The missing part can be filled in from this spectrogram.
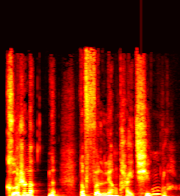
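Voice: mid-range voice, very animated, moderate pace, a bit bright, breathy edge. A storyteller voicing a sly, blustering male general who fawns over his lord while plotting. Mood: fawning. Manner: fawning toward his lord, crafty. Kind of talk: traditional storytelling.

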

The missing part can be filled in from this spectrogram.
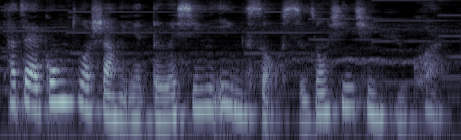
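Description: A woman narrating a book in the first person, reading in a calm, measured way. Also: mid-range voice, faint music behind. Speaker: audiobook reader.

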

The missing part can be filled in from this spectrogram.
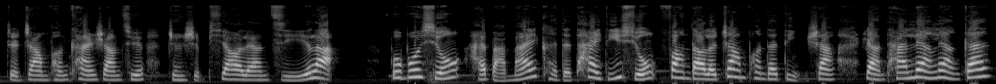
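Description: A woman storyteller reading a children's bedtime story in a slow, soothing way. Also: fairly high pitch, dry recording, faint music behind. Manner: slow, soothing, fading to soft.

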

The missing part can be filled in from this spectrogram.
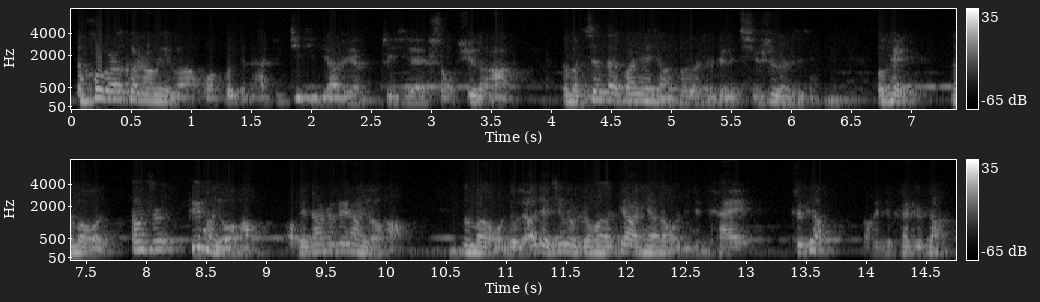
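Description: A man lecturing, telling a personal story in an animated way and often tagging his sentences with "OK". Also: medium pitch, quick pace. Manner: animated, peppers speech with "OK". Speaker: lecturer on going abroad. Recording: phone-like narrow band with faint music.

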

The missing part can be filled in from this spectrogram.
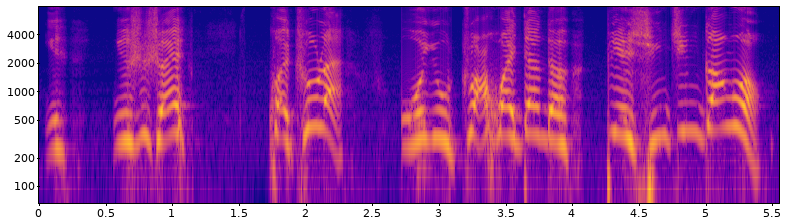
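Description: A bold little boy, played by a woman, shouts his lines with eager pride. The voice is high and close and dry, with no room sound around it. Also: sing-song, a little slow, husky, dry recording, exaggerated voice. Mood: eager, boastful. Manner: eager, show-off, exclamatory. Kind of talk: children's storybook voice acting.

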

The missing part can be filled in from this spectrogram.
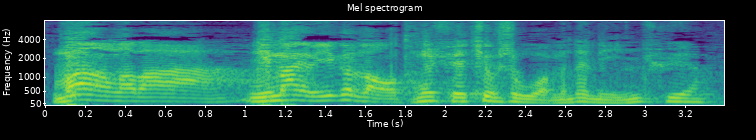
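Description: A man's voice: mid-range voice, lively intonation, fairly quick, a bit bright, breathy edge. An actor playing a dry-witted middle-aged father who trades wisecracks, in a sitcom. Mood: wry. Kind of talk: sitcom acting.

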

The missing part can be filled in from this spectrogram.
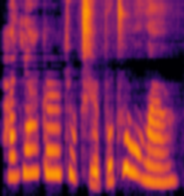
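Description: A woman voicing a fat, greedy aunt who yells loudly in a storybook reading. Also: high-pitched, expressive, normal speed, no echo, clean studio sound, voice pushed up. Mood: yelling. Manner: loud, yelling.

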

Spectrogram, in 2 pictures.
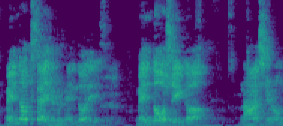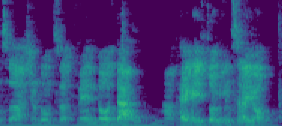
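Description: A man teaching Japanese vocabulary, explaining each word and asking rhetorical questions, with many drawn-out "ah" fillers. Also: medium pitch, sing-song, muffled recording, a little hiss or hum. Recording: roomy echo, mic at a distance, faint ambience.

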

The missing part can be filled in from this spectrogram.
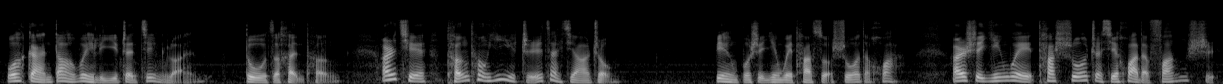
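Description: An audiobook narrator reading a first-person story in a measured way. The pitch moves in a lively, animated line, and the voice sounds close and dry, with no room behind it. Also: no echo.

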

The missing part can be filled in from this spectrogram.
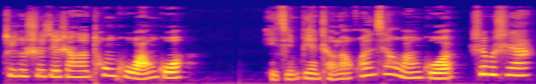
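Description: Lively woman reading a children's story. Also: sits high, moderate pace. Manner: expressive, addresses children directly.

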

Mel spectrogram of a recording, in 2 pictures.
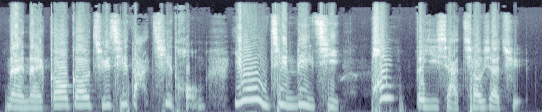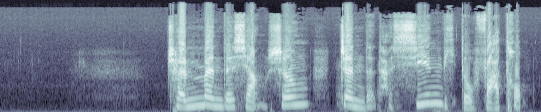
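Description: A woman reading a children's story aloud, narrating slowly and deliberately. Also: fairly high pitch, expressive, dry recording.

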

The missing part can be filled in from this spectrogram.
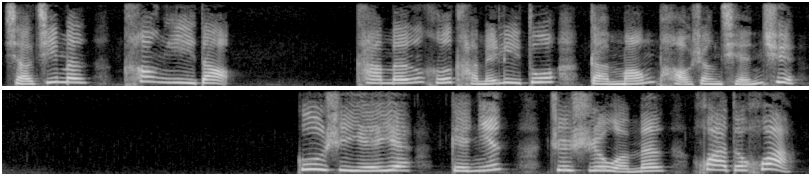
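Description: Woman reading bedtime stories to kids, high and unhurried, gentle, close dry mic. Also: animated, no echo. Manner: gentle, slow, clear storytelling voice. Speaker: children's story reader. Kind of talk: reading a children's story aloud.

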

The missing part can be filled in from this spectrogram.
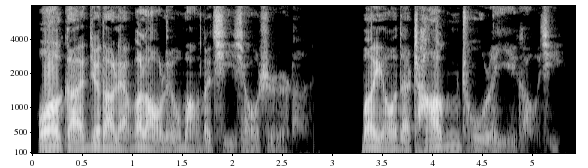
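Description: A man narrating a story in an animated, wry way, with crude asides. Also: sits low, normal speed, gravelly.

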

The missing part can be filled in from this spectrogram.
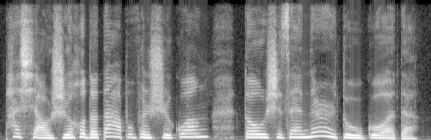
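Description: A woman reading a children's story aloud in a gentle, slow and expressive way. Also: on the high side, no echo, clean studio sound. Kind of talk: scripted children's story narration. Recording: narration over loud music.

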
